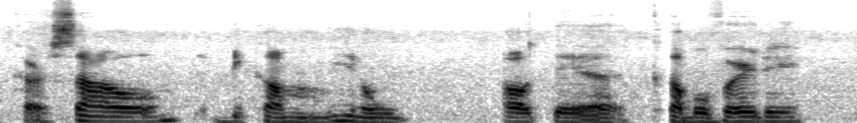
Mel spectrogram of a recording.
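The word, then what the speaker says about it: Curaçao: How do you say it? Curacao. Curacao. Okay. Because it's the C with the on the Yeah, yeah, bottom. yeah. Yeah. Okay. And that makes an S.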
